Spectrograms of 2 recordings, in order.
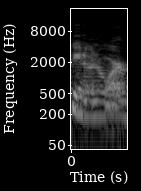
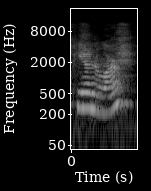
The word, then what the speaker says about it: Pinot Noir: out this wine um I've gotten to like Pinot Noir recently because it's a very easy drinking wine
